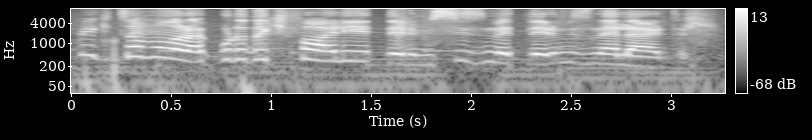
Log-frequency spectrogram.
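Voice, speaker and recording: Woman, young adult, TV reporter, high voice, quick, fluent presenter phrasing, outdoor beach interview, handheld mic. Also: animated, faint music behind. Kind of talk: on-camera interview. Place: outdoors by a beach under trees.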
